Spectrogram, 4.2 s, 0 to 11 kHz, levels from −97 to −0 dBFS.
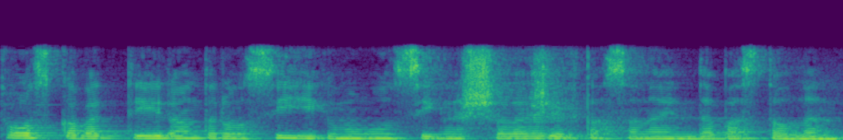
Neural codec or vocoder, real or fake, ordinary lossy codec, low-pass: codec, 16 kHz, 0.4 kbps, LongCat-Audio-Codec; fake; none; 7.2 kHz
